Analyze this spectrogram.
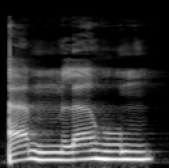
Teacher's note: huruf mim termasuk huruf yang tidak melibatkan nafas, atau kita sebut dengan huruf yang jahr. Kita lihat ya ketika kita mengucapkan huruf mim, misalkan am lahum, tidak ada nafas yang kita hentakkan pada saat mengucapkan am lahum.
